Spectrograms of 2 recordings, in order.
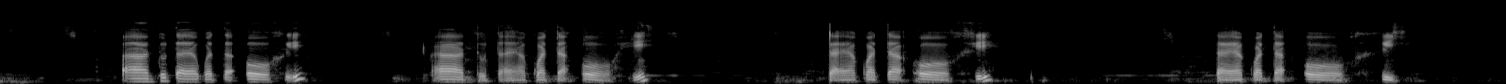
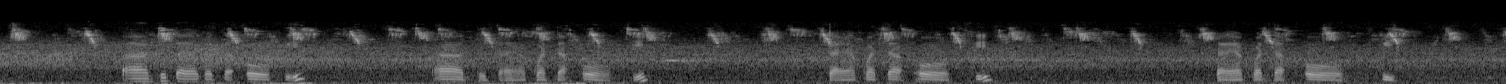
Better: first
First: none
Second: background sound (Bird vocalization, bird call, bird song); 3 dB above the speech

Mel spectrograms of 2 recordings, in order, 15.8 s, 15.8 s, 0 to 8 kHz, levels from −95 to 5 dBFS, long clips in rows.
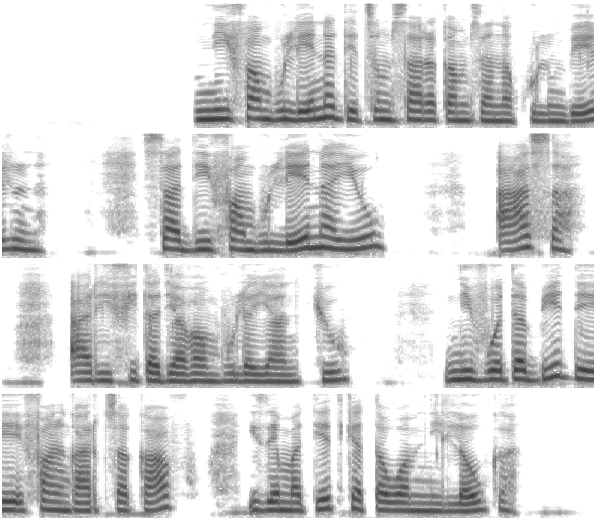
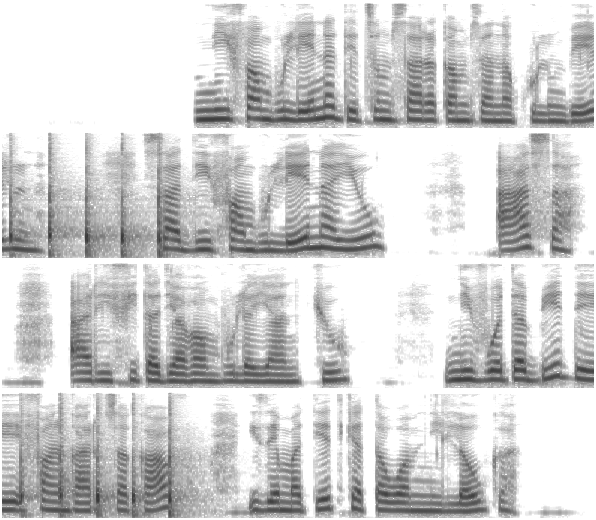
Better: first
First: none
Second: background sound (Knock / Wood); 3 dB below the speech

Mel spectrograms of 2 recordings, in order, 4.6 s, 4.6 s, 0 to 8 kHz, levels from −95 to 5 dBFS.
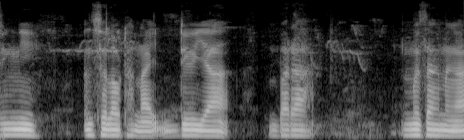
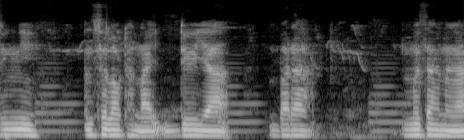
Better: first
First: none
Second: background sound (Wind instrument, woodwind instrument); 20 dB below the speech // room echo; dies away in 0.4 s

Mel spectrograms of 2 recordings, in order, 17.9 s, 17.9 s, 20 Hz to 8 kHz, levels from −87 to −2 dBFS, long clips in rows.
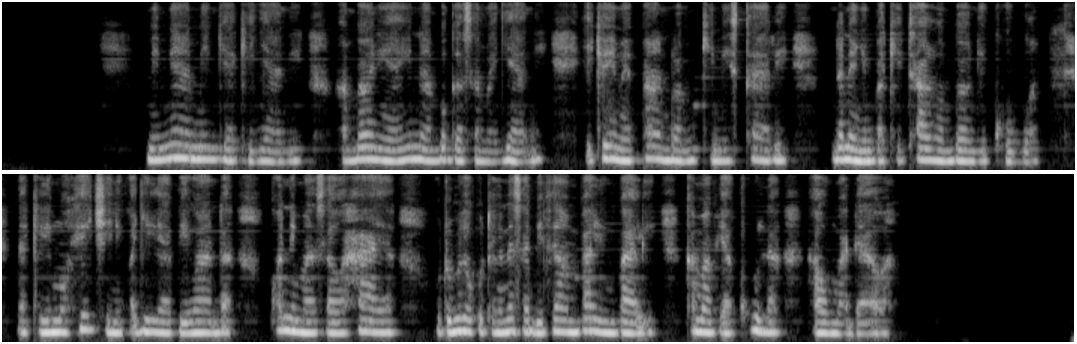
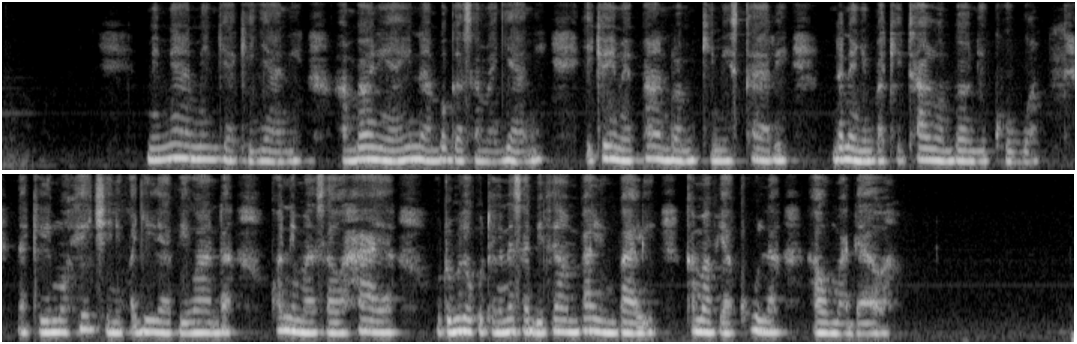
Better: second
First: noise reduction (neural mask model DeepFilterNet 3)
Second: none

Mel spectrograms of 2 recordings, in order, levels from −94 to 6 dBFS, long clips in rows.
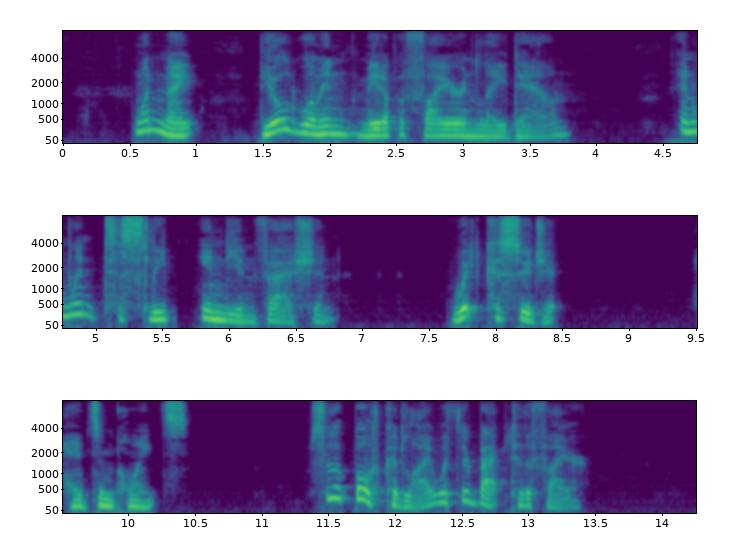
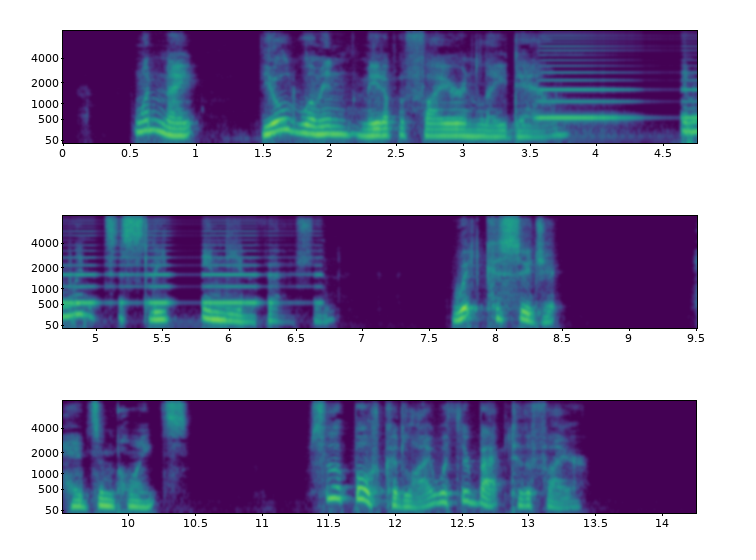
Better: first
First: none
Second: noise reduction (neural mask model RNNoise)

